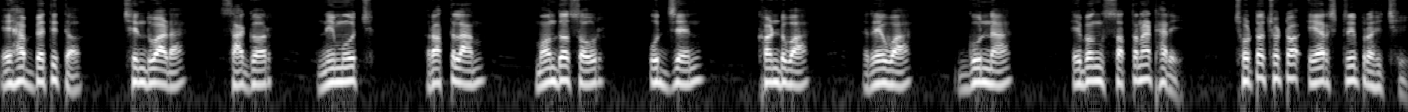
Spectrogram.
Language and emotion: Odia, neutral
